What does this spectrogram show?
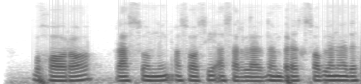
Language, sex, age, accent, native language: Uzbek, male, 35+, Farg'ona, Uzbek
